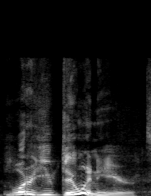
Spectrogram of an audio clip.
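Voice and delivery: loud, high mock outrage at the newcomer; mock indignant shout. Imagined churchgoer loudly confronting the man in the yarmulke, mock outraged shout. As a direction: bellow it like an offended churchgoer.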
